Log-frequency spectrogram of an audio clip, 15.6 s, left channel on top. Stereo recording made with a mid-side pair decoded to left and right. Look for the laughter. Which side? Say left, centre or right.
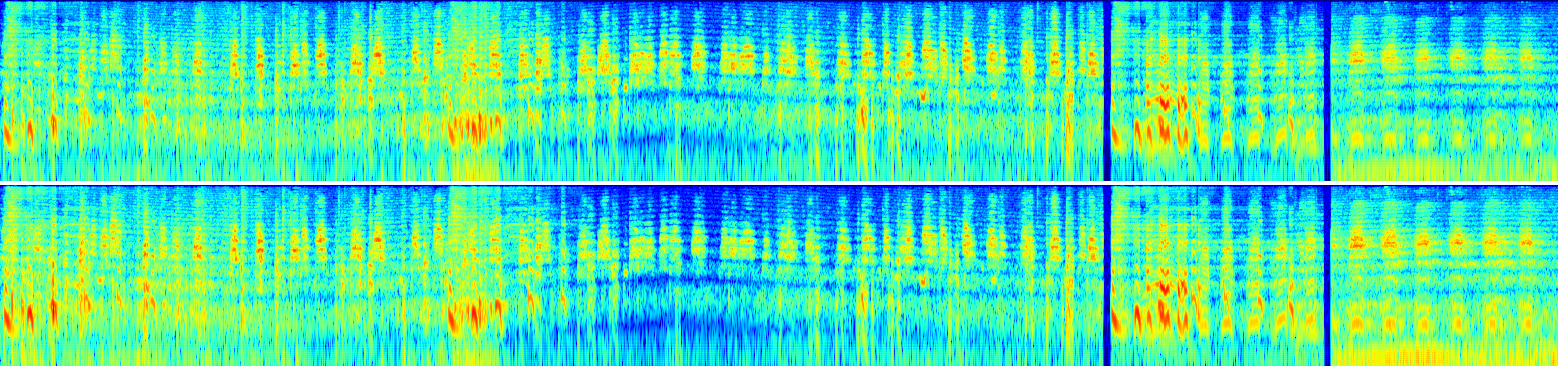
right.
